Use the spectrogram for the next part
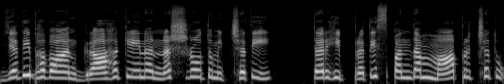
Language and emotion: Sanskrit, angry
